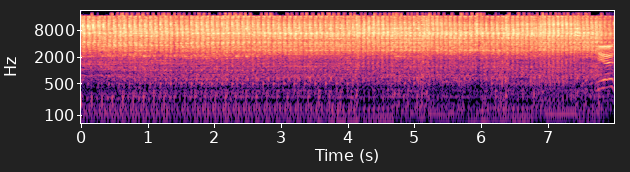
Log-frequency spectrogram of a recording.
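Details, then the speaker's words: Cub Cadet 1811 M18 twin engine, previously hard to start and crank despite a new starter: runs loud and choppy with an irregular beat of roughly three per second; rough running needing carburettor work; block found cracked. "it needed car work it does so a little bit of carburation work but it's running so shut it off"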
